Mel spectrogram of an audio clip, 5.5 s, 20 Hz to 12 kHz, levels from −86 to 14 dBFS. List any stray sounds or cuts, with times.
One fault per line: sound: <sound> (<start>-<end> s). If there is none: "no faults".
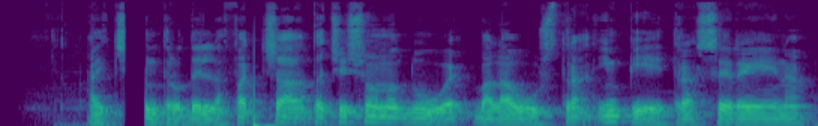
sound: dropout (0.8-1.0 s)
